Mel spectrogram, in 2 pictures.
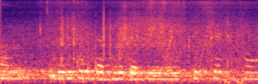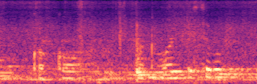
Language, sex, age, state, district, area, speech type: Odia, female, 18-30, Odisha, Rayagada, rural, spontaneous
